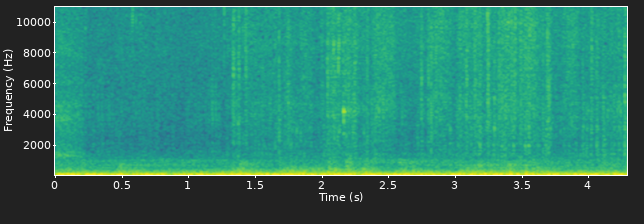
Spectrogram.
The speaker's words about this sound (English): I'm letting you lot listen to the car whilst I yawn.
